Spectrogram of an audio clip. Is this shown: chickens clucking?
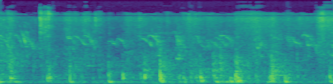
yes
